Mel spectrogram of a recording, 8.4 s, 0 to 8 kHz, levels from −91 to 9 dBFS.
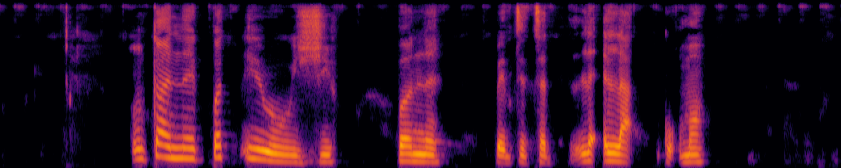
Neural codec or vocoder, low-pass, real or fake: codec, 16 kHz, 2 kbps, X-Codec, WavLM features, trained on Multilingual LibriSpeech; 7.2 kHz; fake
